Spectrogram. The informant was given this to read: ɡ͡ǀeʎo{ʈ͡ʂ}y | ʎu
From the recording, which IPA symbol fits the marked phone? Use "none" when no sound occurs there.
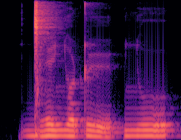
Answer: ʈ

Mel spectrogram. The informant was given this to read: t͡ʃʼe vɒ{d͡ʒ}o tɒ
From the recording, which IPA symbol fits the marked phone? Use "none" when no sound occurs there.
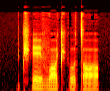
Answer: t͡ʃʼ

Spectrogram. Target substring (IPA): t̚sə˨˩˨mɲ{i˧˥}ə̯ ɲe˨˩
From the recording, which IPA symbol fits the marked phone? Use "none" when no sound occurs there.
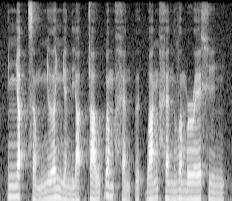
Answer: ɨ˧˥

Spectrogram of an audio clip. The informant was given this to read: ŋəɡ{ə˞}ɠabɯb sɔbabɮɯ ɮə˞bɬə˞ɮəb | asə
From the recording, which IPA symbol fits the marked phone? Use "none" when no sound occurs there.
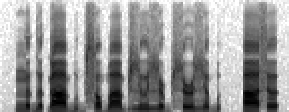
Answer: ə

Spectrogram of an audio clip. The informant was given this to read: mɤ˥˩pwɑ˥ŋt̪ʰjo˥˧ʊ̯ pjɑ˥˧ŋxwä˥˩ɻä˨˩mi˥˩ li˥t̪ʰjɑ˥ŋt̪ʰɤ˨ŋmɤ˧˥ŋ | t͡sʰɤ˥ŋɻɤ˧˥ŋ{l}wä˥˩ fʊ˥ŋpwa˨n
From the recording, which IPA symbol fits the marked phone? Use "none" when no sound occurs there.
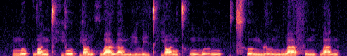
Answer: l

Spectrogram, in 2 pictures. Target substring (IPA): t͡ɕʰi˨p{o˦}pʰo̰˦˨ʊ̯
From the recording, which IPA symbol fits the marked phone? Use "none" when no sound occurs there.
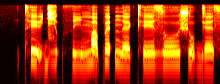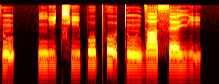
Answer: o˦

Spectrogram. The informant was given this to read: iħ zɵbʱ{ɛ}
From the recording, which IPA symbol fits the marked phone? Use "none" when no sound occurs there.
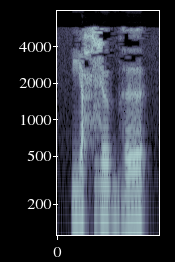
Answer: ə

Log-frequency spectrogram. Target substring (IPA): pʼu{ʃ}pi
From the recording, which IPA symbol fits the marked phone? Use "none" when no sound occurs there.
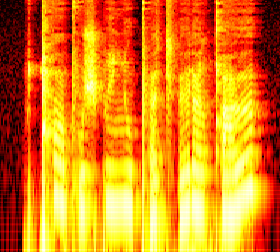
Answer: ʃ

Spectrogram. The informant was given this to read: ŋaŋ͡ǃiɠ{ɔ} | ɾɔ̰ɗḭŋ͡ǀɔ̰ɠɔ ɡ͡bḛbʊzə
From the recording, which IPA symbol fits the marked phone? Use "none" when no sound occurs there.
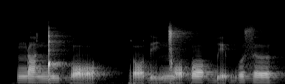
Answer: ɔ̰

